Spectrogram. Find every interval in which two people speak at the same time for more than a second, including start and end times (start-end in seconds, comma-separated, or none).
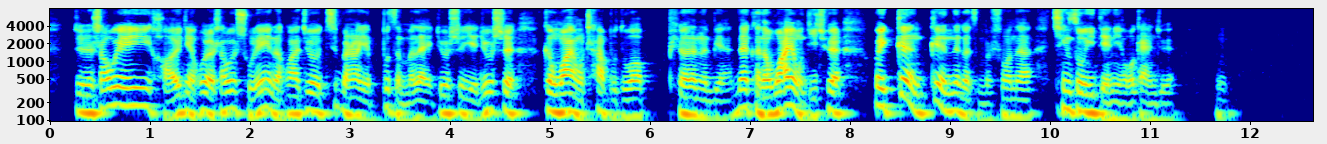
none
